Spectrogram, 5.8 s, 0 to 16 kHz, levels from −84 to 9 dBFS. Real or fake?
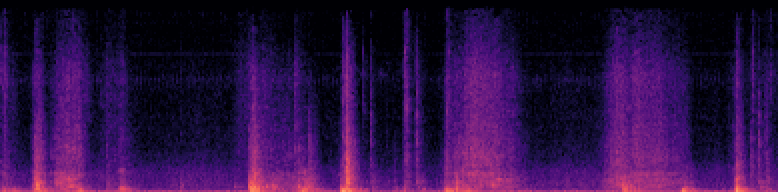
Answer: real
